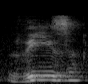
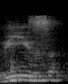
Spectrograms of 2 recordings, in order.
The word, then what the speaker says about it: these: These are. Estos son. Those are. Those are. Esos son o aquellos son. Fíjense, these, those. La S no es la S suave, no es these, those, es these, those.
